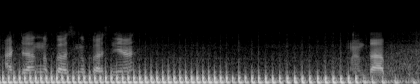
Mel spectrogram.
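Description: Yamaha Vixion motorcycle fitted with a racing exhaust, idling close by with a steady, deep, bassy pulsing thump, briefly blipped near the end while a person talks over it.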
